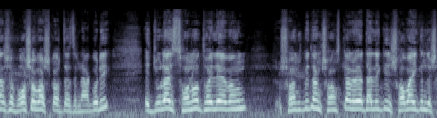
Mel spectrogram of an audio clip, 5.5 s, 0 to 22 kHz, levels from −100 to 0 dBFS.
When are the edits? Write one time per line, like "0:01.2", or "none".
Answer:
none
